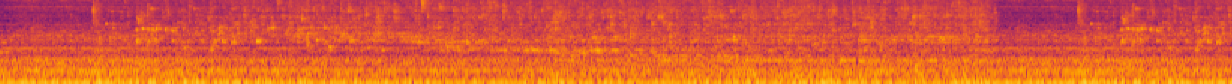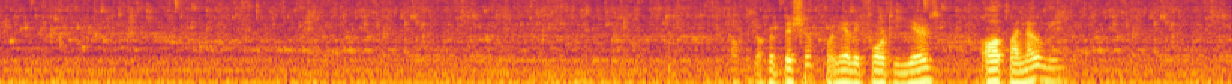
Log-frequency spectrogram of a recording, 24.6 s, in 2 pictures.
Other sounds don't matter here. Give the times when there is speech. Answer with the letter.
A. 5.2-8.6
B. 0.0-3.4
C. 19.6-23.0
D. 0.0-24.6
C.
